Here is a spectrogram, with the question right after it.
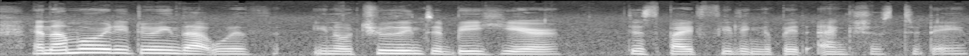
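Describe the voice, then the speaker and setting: A woman speaks at medium pitch with a German accent. Her pace is moderate. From Switzerland and Kenya. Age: 20s. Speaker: YouTuber. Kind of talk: casual Q&A vlog.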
